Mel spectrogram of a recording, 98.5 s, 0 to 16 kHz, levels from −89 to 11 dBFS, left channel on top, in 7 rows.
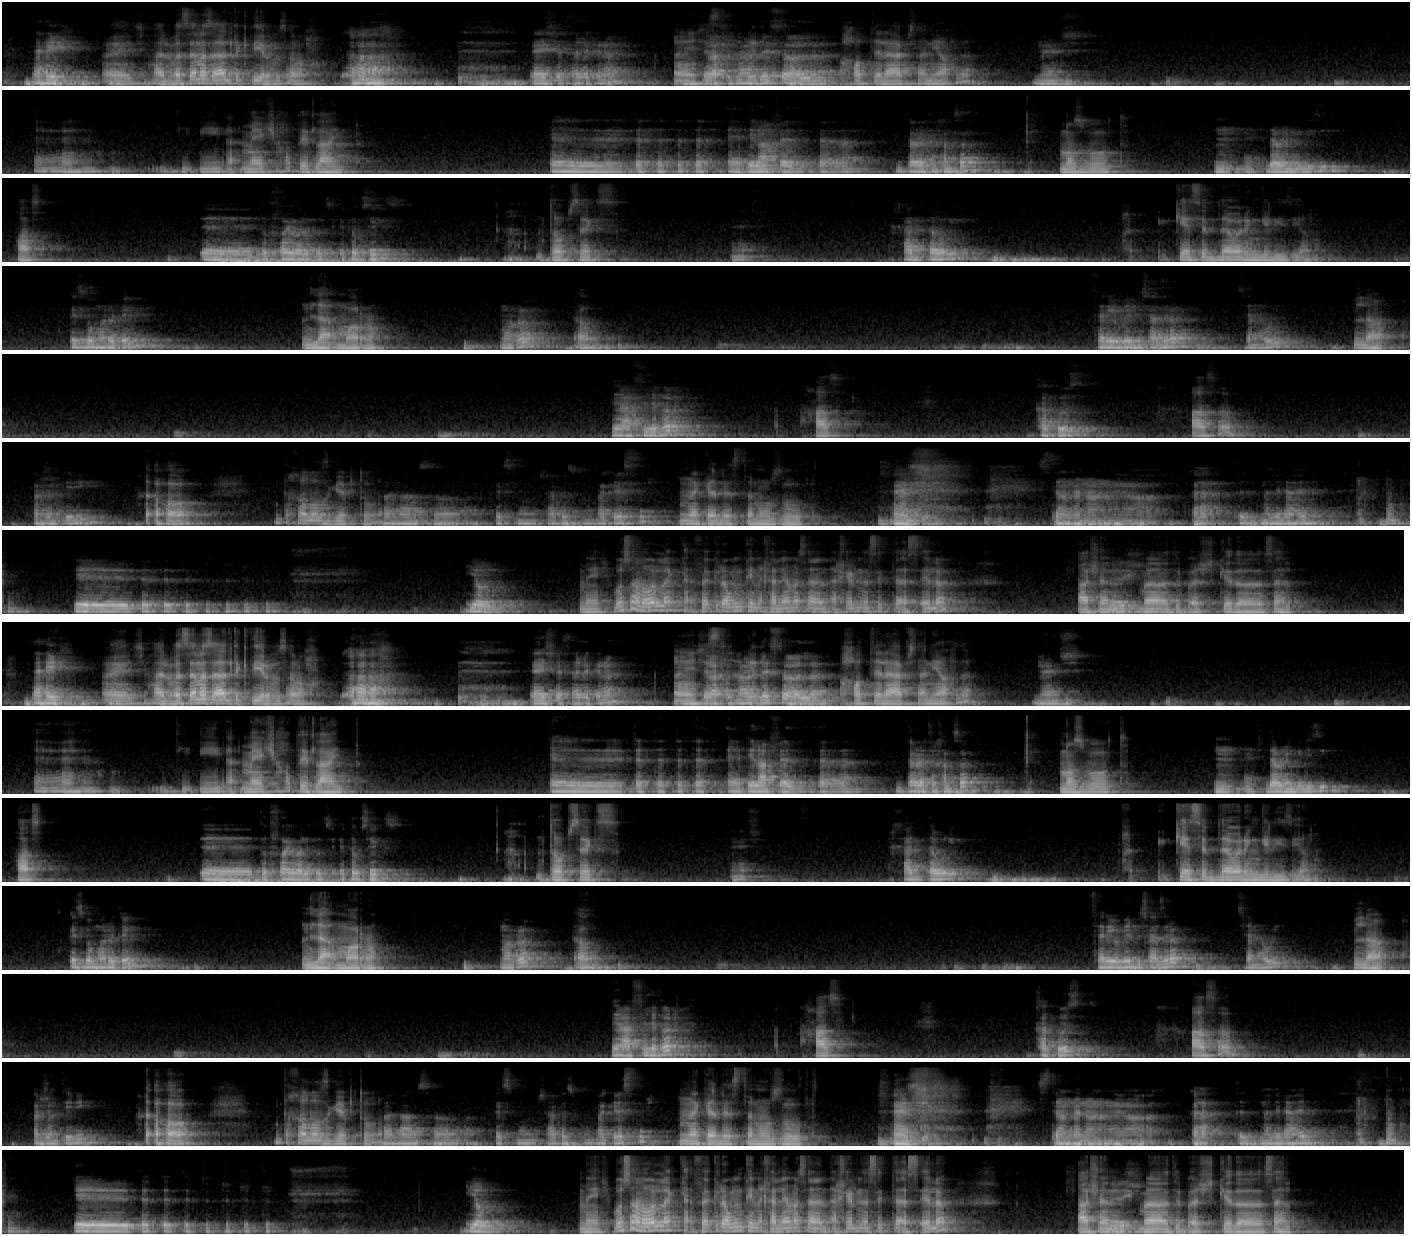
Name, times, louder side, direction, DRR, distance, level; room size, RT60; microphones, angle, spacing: voice 1, 0.2-1.3 3.4-3.9 4.6-6.2 6.7-8.3 10.3-10.8 19.6-22.7 23.0-23.8 26.2-27.4 30.1-32.0 33.2-33.3 35.4-35.6 37.2-37.8 38.0-38.6 42.9-43.7 46.9-47.0 47.2-47.6 47.9-48.0 49.4-49.5 52.3-52.5 53.2-54.1 54.7-55.1 58.0-58.2 60.7-60.8 62.4-63.1 66.7-67.1 70.7-71.3 74.2-76.9 79.2-80.6 80.9-81.9 82.3-83.6 84.2-84.3 85.2-86.4 86.9-87.0 87.4-87.9 89.1-89.5 95.5-95.8, right 2 dB, 85° right, 0.6 m, -28 dB
voice 2, 1.0-3.2 6.7-7.1 7.5-7.7 8.4-9.8 14.4-15.3 15.7-17.6 24.7-25.3 28.3-28.6 33.2-34.3 39.4-39.5 39.7-41.3 45.2-46.0 48.0-48.3 55.8-56.1 64.5-64.7 68.2-68.7 71.8-72.4 73.1-74.3 77.2-78.5 80.3-80.4 83.9-84.8 90.3-94.0 95.2-97.4, right 4 dB, 35° right, 0.3 m, -28 dB
sound 1, 30.3-33.0 33.3-33.4, left 1 dB, 40° left, 0.7 m, -37 dB
18.5 x 8.7 x 3.2 m
head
